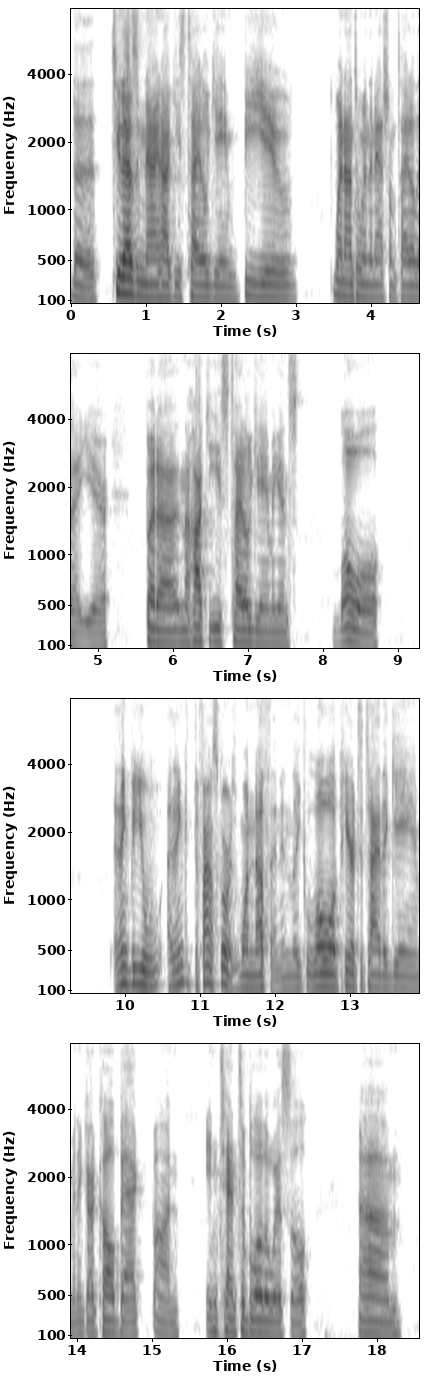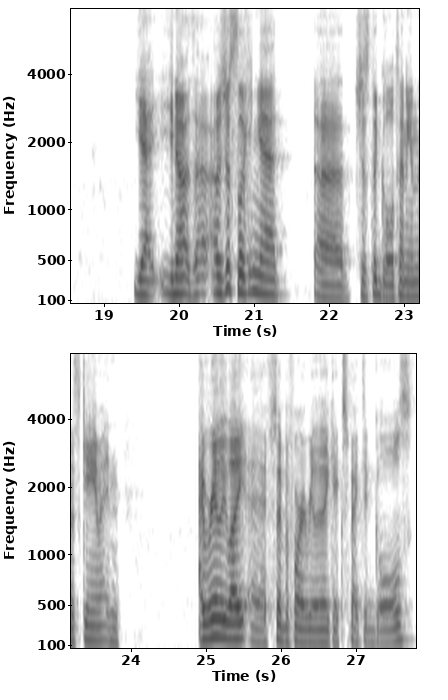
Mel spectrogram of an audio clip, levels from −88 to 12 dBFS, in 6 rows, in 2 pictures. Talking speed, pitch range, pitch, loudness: 180 wpm, 115-145 Hz, 125 Hz, -27 LUFS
